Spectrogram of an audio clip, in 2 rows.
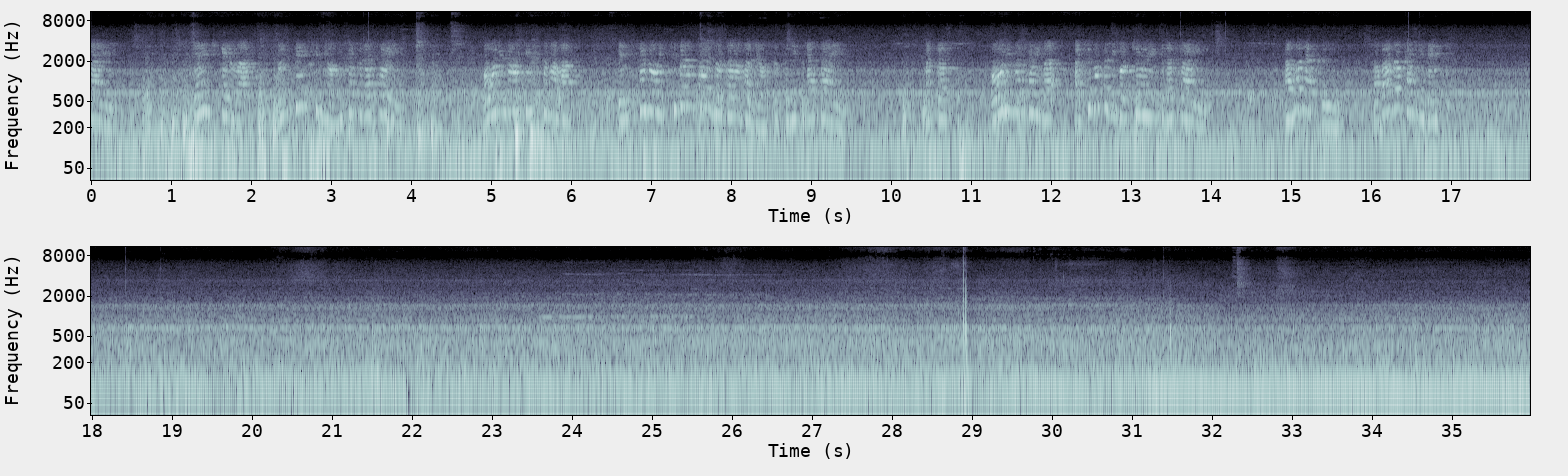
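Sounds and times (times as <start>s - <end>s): wheel and rail rumble: 0.0s - 35.9s
low diesel drone: 25.3s - 35.9s.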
